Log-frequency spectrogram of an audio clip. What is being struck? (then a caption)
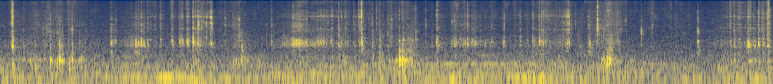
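Bar of soap. A metal utility blade shaves curls off the surface of a solid, pale green, palm-sized bar of soap held in the hand. Quiet, crisp scraping and crunchy ticks repeat in quick bursts, each dying away at once. The scrapes carry a bright, papery edge over a soft low rustle.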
